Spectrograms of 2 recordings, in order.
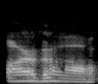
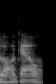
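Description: First: The name is said harshly and forcefully. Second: The name is said softly and gently. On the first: "It was really quite aggressive" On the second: "the less aggressive version of that name"

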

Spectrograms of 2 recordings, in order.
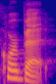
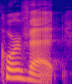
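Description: First: The middle consonant is pronounced as a B. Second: The middle consonant is pronounced as a V. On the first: The speaker calls it wrong. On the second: The speaker calls it right.

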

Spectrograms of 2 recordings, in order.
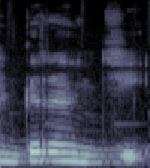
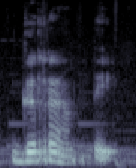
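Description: First: The final syllable is said like 'dji'. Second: The final syllable is said like 'de'. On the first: The speaker calls it wrong. "A gente nunca vai falar grande em espanhol, porque este som do de não existe" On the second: The speaker calls it right. "Então temos que falar grande"

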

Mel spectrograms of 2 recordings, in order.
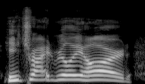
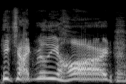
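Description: First: It is said in the speaker's ordinary voice. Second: It is said in a put-on wrestler voice.

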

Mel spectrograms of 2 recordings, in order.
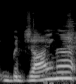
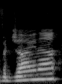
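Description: First: The word begins with a b sound. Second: The word begins with a v sound. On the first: The speaker calls it wrong. "I still have troubles with my V's and my B's" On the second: The speaker calls it right. "instead of"

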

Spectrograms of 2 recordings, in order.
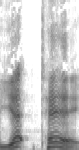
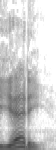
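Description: First: The word ends with an 'ay' sound. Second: The word ends with an 'ee' sound.

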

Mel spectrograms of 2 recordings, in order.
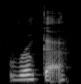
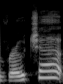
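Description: First: The middle consonant is a hard K sound. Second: The middle consonant is a soft ch sound. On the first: "like a K, like a hard K" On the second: "some people called them they call her Lacey Rocha"

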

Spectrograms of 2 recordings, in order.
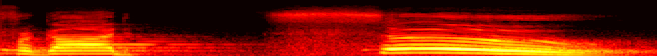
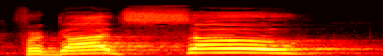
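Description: First: The word so is strongly stressed. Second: The word so is not stressed.

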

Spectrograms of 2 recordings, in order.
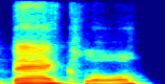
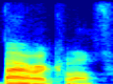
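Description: First: The name is said as two syllables, like 'Bearclaw'. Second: The name is said as three syllables, 'Barraclough'. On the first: This is how the name is said in the US. The speaker calls it wrong. "as he's known, which is honestly the most ridiculous" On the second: This is how the name is said in the UK. The speaker calls it right. "I want to pronounce his name properly"

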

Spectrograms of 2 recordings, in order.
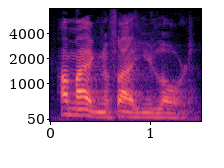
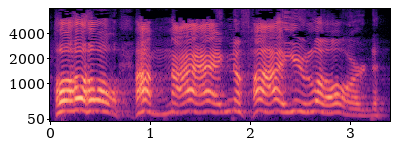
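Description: First: It is said in a plain, steady voice. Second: It is said in a shaky, preacher-like tone.

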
